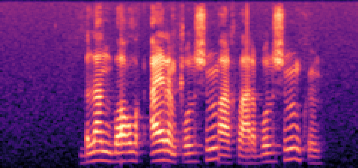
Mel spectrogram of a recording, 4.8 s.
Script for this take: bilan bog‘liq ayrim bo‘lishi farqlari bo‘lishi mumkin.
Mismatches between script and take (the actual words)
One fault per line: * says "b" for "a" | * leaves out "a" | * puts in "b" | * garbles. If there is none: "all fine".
all fine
